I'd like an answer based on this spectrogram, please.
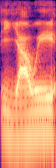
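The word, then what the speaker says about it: yaoi: Yeah, I don't know enough anime to uh it's pronounced yahi and it's it's like gay stuff.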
